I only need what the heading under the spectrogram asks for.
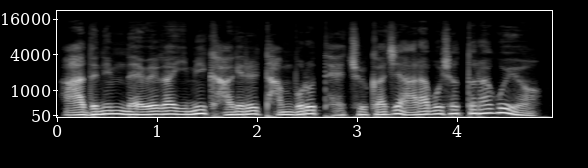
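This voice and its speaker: A man acting a conscientious male estate agent in an audiobook. The voice is lowish and dark, very dry, with a grave, earnest delivery. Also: animated, normal speed, no echo, lightly acted. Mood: grave, confiding.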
